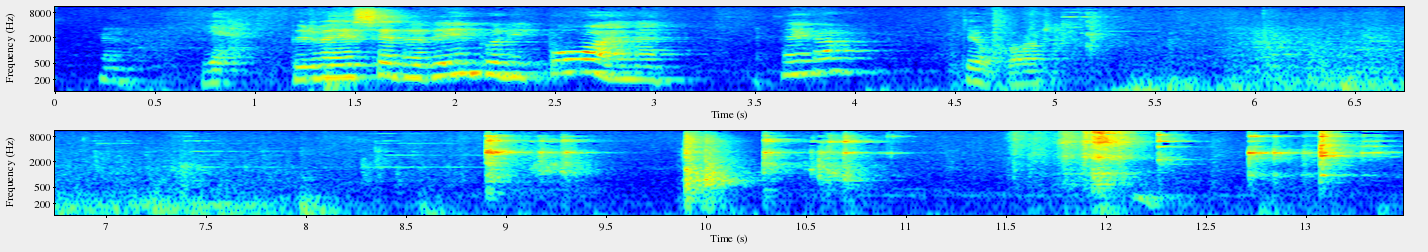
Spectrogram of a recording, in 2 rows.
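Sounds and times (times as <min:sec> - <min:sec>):
speech: 0:00.2 - 0:05.2
glasses clinking against a table or tray: 0:06.8 - 0:11.2, 0:11.8 - 0:13.4.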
